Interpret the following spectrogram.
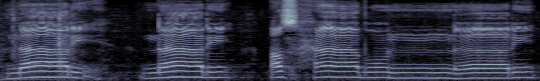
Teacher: نون کے بعد الف مدہ ہے، ایک الف دال میں کھینچیں گے، را کو باریک ادا کریں گے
